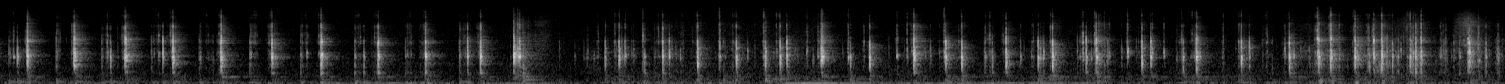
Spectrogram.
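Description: Fingertips of both hands type on a black plastic mechanical keyboard with plastic keycaps and a hollow body. A steady stream of short, bright, clacky keystrokes ring out with a hollow tone and a brief pause around the five-to-six-second mark.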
